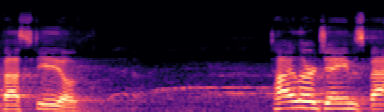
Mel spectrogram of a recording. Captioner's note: audience applauding and cheering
